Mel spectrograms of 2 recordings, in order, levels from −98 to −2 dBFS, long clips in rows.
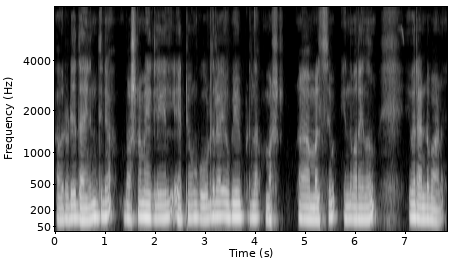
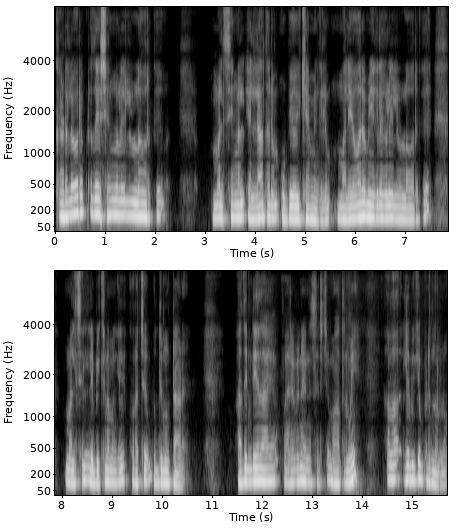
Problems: low volume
